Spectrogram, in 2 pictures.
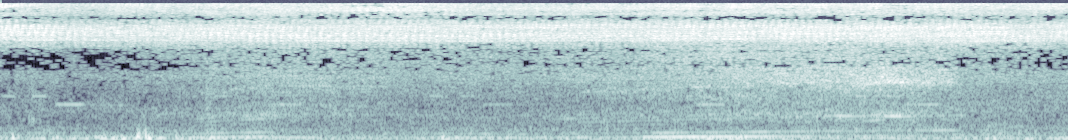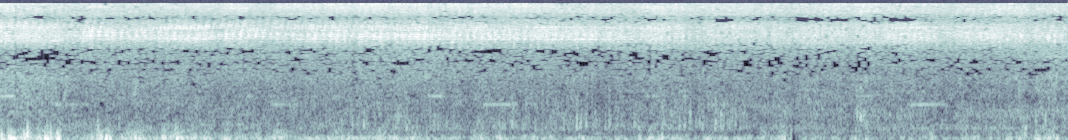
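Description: Outdoor parking-lot ambience: a steady high-pitched insect chorus, low wind and handling rumble on the microphone, and a vehicle engine whose pitch slowly rises through the middle.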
